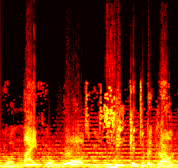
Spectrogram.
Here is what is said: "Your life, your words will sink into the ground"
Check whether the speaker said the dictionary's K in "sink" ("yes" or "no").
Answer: yes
